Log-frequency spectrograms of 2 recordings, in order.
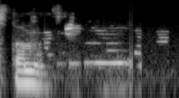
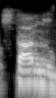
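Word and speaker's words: Stannum: I think that the other name for it was, I think, Stanley. Come again. What I remember is Stanley. I don't know if I'm Stanum.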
